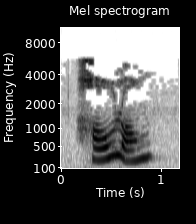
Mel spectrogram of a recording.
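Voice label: "喉咙", Mandarin Chinese; hsk; chinese-flashcards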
